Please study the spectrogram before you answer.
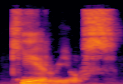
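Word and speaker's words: κύριος: examples the first one kappa ipsilon iota omicron sigma pronounced kyrios the greek word for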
